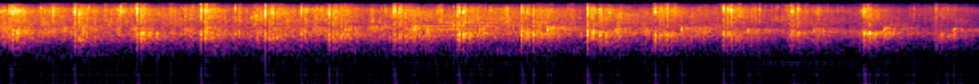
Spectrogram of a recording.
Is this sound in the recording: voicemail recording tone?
no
